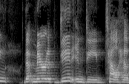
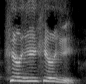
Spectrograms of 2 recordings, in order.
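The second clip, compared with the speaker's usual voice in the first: higher, sing-out mock proclamation; town crier; 5 semitones higher, much slower than usual. [name] calls court into session, proclaiming like a crier. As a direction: call court to order, first call high. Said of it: "calls court into session".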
